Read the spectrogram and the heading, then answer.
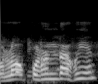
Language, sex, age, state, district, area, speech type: Santali, male, 45-60, Odisha, Mayurbhanj, rural, spontaneous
